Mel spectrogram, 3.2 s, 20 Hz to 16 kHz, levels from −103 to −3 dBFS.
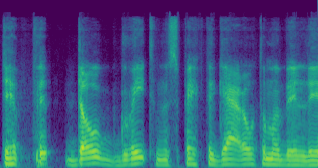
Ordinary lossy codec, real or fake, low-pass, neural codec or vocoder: Opus, 24 kbps; fake; 10.8 kHz; codec, 16 kHz in and 24 kHz out, 0.4 kbps, LongCat-Audio-Codec, two codebook decoder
